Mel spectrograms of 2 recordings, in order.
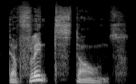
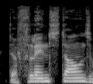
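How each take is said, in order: First: It is said with the T after Flin. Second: It is said without the T after Flin. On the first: The speaker calls it right. "but it's actually" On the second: The speaker calls it wrong. "people forget about that first T"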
